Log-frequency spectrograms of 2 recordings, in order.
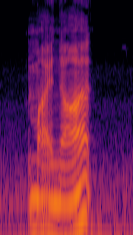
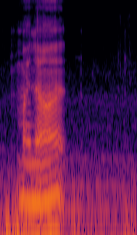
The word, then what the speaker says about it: Minot: And that was in Minot, North Dakota. I think I'm pronouncing that right. Minot. Minot. And that was kind of the best part of the weekend.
